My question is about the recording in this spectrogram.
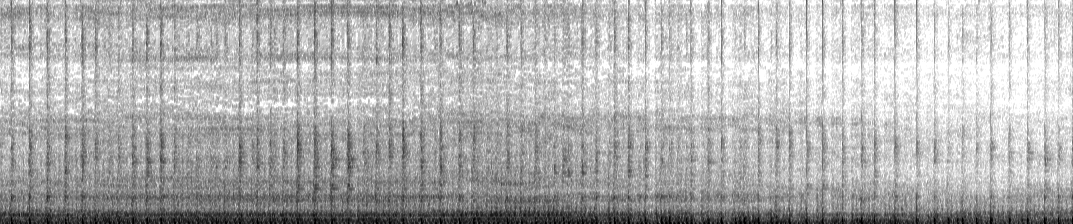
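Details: Kawasaki Ninja two-stroke (the yellow bike), recorded at idle during an engine-condition check: crisp, even popping beat with steady rhythm and no rattling or knocking underneath; healthy two-stroke idle.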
